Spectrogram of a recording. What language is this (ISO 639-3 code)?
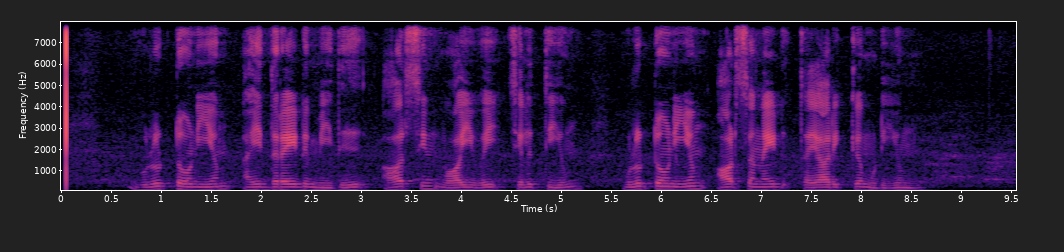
tam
